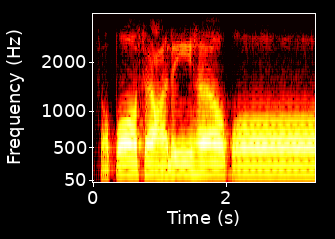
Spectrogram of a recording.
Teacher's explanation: فطاف، طاء مفخمة، وفي أقوى حالات التفخيم، فالطاء عندما يكون أحد حروف التفخيم مفتوحا وممدودا يكون في أقوى حالات التفخيم.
